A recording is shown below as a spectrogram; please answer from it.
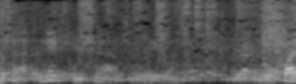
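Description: Indistinct talk of several men's voices close by, no clear words.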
